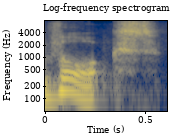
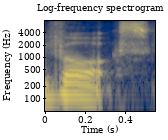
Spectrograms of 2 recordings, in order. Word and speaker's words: Vaux: Well, the real life Anne Vaux, actually, we think she was called Anne Vaux. rhyming with forks.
